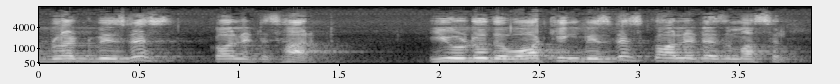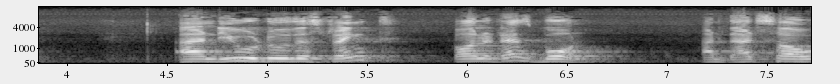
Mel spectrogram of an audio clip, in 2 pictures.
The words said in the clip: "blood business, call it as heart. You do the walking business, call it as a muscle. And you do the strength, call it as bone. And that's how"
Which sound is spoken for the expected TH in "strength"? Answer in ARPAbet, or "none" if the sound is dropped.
T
